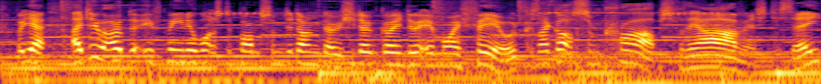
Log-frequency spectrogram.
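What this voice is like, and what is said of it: Put-on Somerset farmer accent. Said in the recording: “I'm in a Somerset accent, which means that I'm some sort of backwards farmer”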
